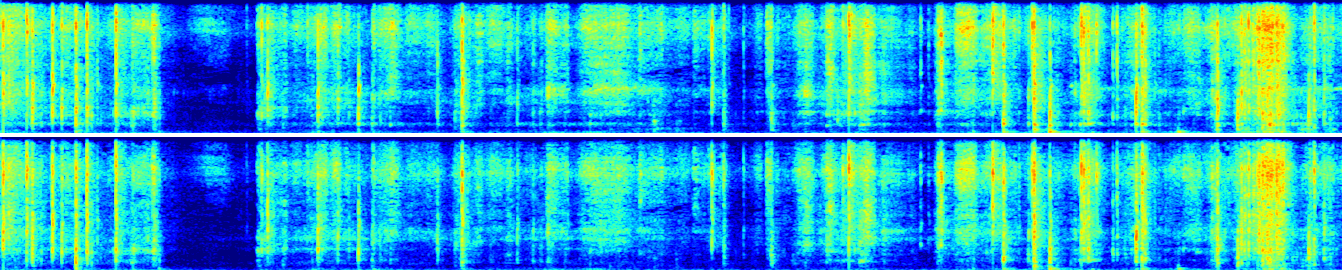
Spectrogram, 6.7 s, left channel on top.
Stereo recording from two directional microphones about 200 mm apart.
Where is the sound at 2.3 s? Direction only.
25° right (ahead or behind).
